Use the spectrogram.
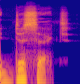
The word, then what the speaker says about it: dissect: he said he says say it correctly say dissect oh he says there's two s's between the i and the next e and so you have to make the i short that's what happens in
